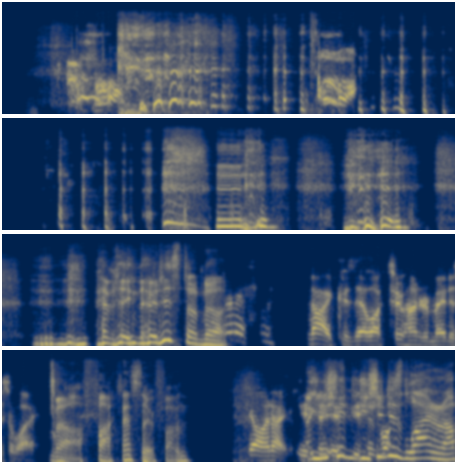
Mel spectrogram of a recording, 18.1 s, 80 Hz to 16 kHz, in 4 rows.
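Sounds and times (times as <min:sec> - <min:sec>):
speech: 0:00.4 - 0:02.4, 0:06.2 - 0:18.1
laughter: 0:00.7 - 0:04.4, 0:05.1 - 0:11.3, 0:16.0 - 0:18.1
person coughing in harsh forced hacks: 0:01.2 - 0:04.4, 0:05.1 - 0:08.7.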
